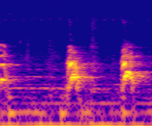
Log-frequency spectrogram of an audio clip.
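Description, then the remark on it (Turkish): Three short barks from Diana, a dog, ring out at a steady pace, clear, each a sharp single yelp over a low background hum, with no one speaking. “Dördü de Diana'nın havladığı yöne baktılar.”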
